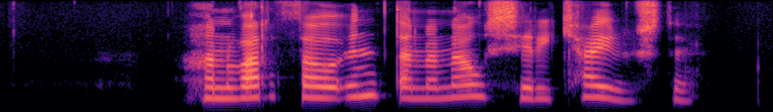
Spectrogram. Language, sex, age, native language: Icelandic, female, 14, Icelandic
